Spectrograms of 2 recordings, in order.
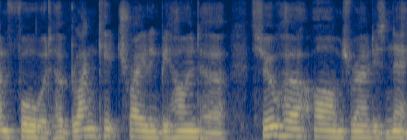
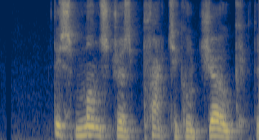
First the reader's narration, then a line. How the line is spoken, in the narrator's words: the director shouted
